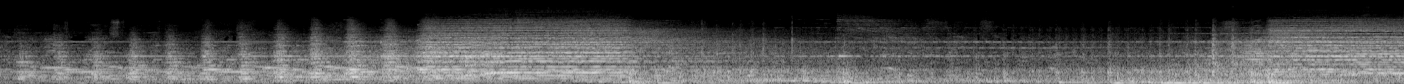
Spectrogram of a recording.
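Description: Marching band and its front ensemble playing: a steady pulsing rhythm for the first few seconds, then loud held chords, with a low drum rumble through the middle.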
